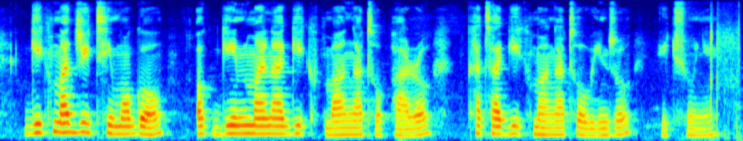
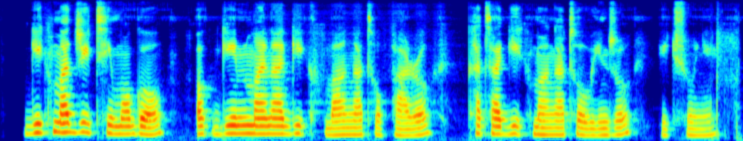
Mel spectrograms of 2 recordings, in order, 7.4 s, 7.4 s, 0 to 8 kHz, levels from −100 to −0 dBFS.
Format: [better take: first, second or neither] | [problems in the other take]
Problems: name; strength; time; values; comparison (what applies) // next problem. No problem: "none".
first | noise reduction (neural mask model DeepFilterNet 3)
